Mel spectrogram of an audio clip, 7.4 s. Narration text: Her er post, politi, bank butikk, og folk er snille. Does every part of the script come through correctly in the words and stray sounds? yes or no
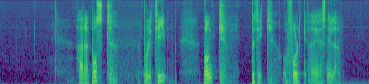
yes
